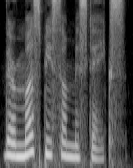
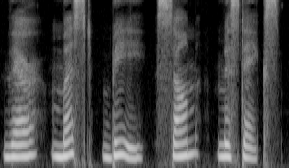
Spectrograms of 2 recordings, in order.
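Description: First: Said in the usual way. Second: Slowly, each word set apart; slow read-along with pauses for repeating. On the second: Shown as a demonstration. Teacher has learners read along after her, slow reading. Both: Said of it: "跟着我慢读一遍".

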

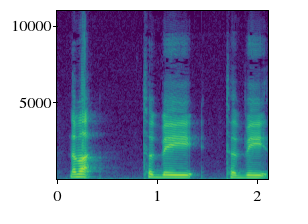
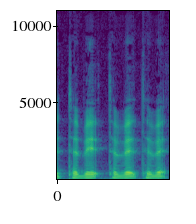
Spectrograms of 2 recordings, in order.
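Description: First: Measured, higher-pitched teaching take of "to be"; slow careful demo. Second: "to be" run together quickly, unstressed; quick, skimmed over. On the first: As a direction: say "to be" slowly and separately. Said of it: "在这一带儿过没的". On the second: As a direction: rattle off a reduced "to be", barely distinct. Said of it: "一带儿过听不清了啊". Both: Shown as a demonstration.

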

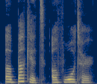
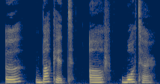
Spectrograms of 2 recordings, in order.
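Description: First: Said in the usual way. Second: Slow, each word set apart; slow model reading. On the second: Shown as a demonstration. Teacher repeats the phrase for learners, slow and separated. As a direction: read it out word by word.

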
